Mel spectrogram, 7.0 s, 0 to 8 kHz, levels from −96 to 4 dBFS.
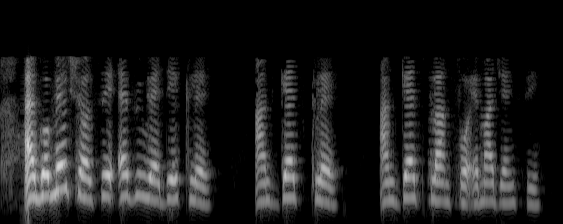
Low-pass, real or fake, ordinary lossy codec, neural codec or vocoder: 7.2 kHz; real; AAC, 16 kbps; none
